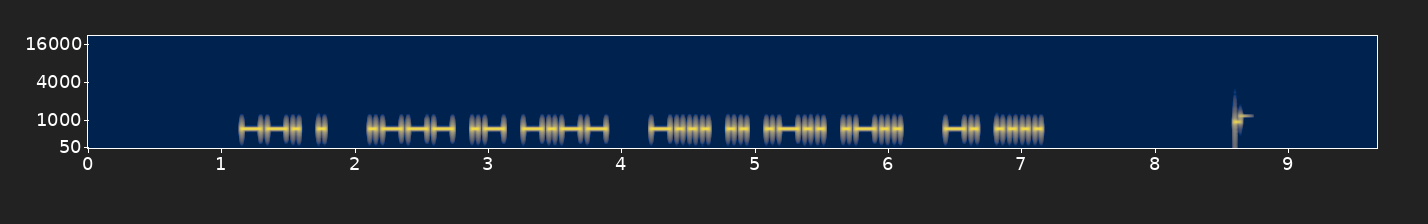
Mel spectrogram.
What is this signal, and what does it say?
Morse code, heard as a keyed tone, about 25 wpm, 700 Hz. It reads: GE JAY BILL NH
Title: K1USN SST QSO Practice - 25wpm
